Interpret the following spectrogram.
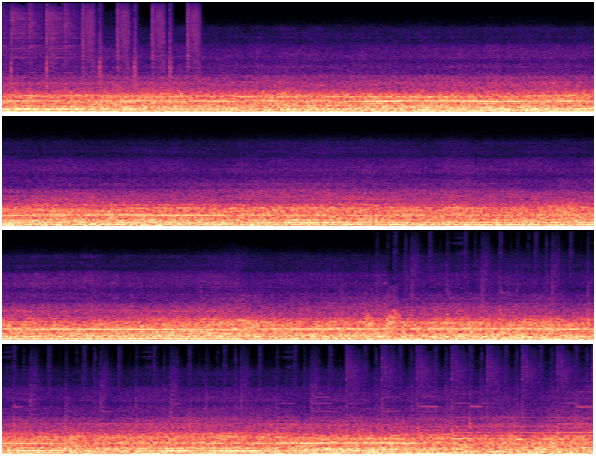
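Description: Motorcycle engine running steadily at cruising speed, with wind and road noise on the microphone.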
